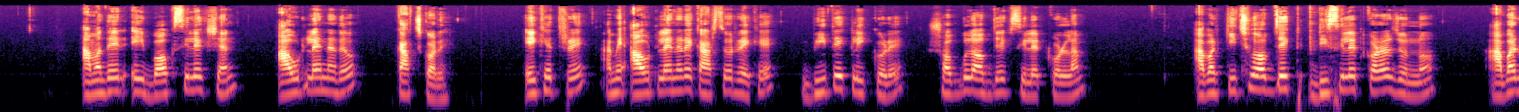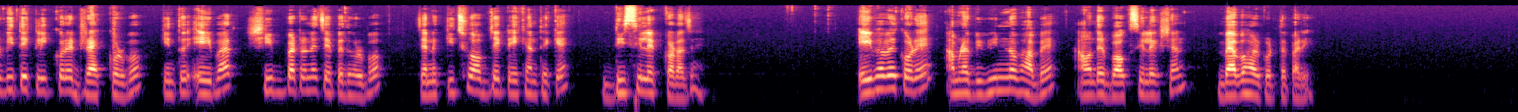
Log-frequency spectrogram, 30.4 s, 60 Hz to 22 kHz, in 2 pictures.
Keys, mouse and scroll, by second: 0.0 click, 24.2-27.2 middle drag.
